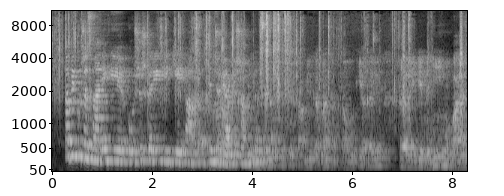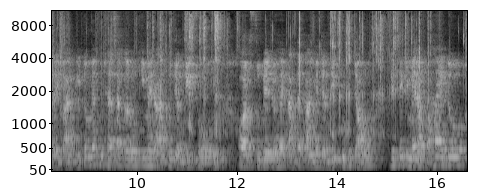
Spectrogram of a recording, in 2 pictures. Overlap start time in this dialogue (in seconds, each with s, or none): 3.1 s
